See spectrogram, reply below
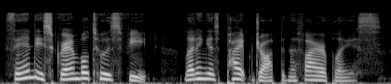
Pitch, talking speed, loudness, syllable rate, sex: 220 Hz, 185 wpm, -18 LUFS, 5.4 syllables/s, female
